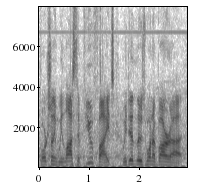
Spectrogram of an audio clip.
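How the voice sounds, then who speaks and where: A man's voice: fairly high pitch, quick pace, bright, forceful tone, rough recording. A man with an American accent leading live fight commentary, enthusiastic and emphatic. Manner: enthusiastic, emphatic, keeps handing over to co-commentators. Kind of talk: live sports broadcast commentary.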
